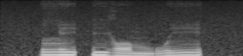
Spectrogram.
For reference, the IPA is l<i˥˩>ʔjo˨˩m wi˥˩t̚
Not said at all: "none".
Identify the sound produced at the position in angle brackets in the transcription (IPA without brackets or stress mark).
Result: i˥˩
